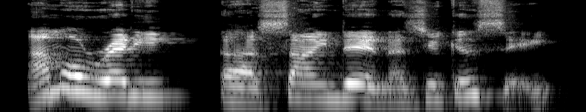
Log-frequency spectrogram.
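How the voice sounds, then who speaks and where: Raised, projected male voice with a bright, sharp tone and ordinary pitch variation. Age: 60s. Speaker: network marketing promoter. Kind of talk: tutorial.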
